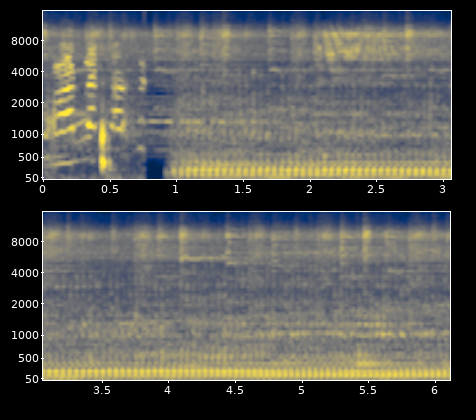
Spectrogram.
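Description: Small outrigger boat's (bangka's) engine running steadily underway, an even, fast putter that starts abruptly about a second in.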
